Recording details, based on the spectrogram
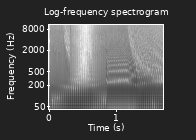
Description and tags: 140 Derty Jungle Bass 01
dirty grime bass
drums, filter, free, guitar, loops, sounds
